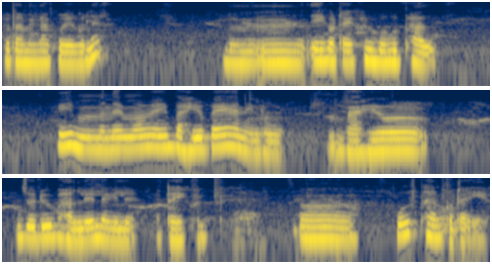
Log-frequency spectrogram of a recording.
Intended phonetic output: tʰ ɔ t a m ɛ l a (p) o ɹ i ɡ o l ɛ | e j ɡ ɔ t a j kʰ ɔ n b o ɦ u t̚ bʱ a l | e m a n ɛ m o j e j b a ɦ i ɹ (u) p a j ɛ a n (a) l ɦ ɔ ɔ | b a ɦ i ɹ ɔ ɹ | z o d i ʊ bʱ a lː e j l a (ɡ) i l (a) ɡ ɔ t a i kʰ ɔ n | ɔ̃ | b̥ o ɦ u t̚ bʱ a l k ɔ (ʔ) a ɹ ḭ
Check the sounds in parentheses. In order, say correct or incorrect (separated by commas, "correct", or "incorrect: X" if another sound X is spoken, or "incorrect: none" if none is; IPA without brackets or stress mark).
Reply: incorrect: k, incorrect: ɔ, incorrect: i, correct, incorrect: ɛ, incorrect: t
